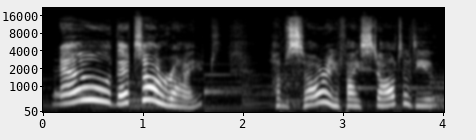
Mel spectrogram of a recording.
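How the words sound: It is said in an obnoxious voice.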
